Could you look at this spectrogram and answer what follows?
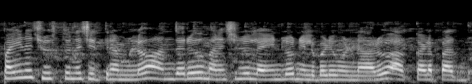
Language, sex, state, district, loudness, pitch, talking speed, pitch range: Telugu, female, Andhra Pradesh, Sri Satya Sai, -14 LUFS, 245 Hz, 125 wpm, 220-265 Hz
